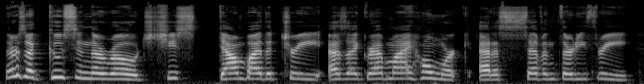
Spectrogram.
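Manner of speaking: plain reading voice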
